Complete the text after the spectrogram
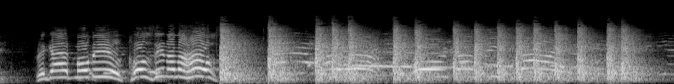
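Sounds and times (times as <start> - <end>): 
speech: 0.4 - 2.4
burst of automatic gunfire: 2.2 - 6.6
person shouting: 2.7 - 5.8.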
